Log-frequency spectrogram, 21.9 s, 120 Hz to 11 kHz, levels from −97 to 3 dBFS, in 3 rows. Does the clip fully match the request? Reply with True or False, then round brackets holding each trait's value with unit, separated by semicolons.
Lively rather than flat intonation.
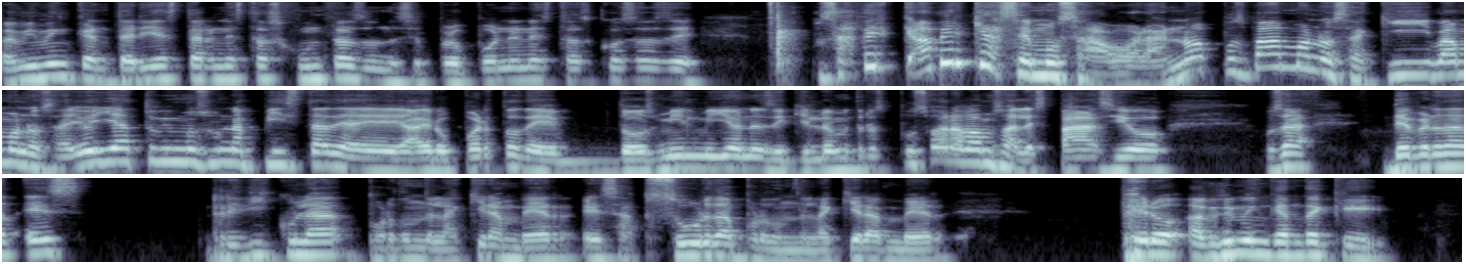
True (6.0 semitones)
